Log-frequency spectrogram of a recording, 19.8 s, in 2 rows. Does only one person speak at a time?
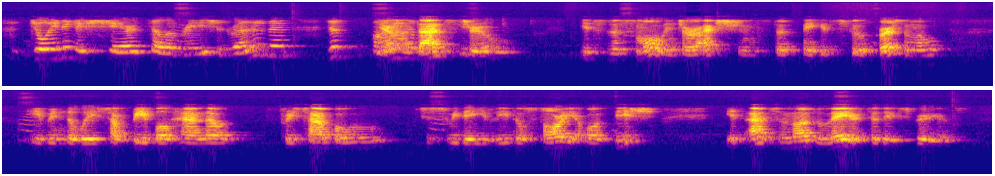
No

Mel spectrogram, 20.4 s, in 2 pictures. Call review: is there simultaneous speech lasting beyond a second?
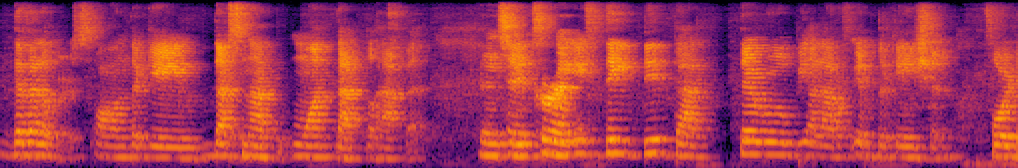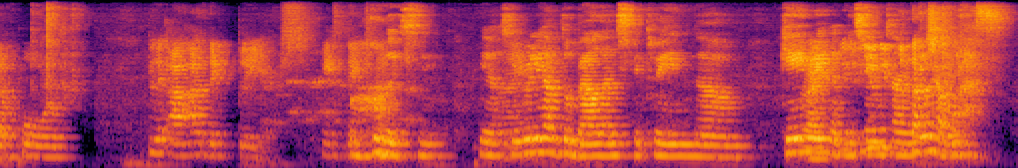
Yes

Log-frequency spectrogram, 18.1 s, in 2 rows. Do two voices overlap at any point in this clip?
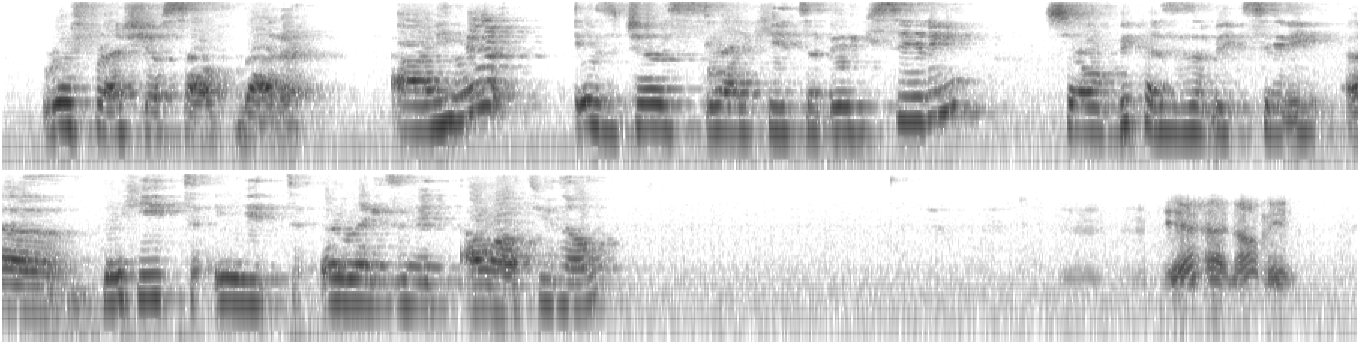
No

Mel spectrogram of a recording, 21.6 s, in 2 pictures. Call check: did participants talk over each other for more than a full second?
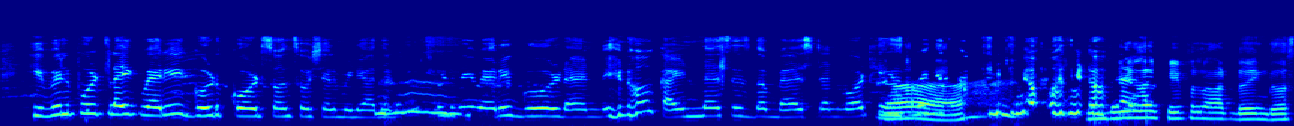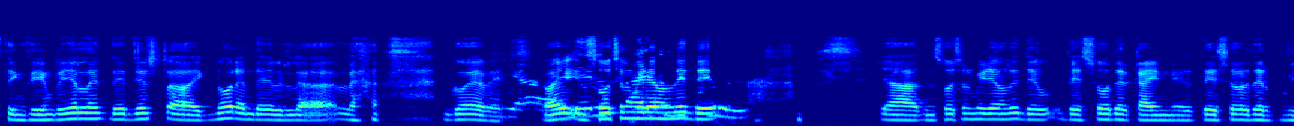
Yes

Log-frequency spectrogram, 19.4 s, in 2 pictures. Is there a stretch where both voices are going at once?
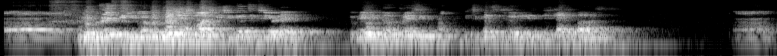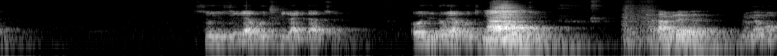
Yes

